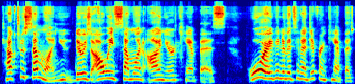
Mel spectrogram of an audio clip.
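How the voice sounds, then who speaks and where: A woman's voice: medium pitch, a bit bright. A woman co-hosting a panel talk show in a chatty, earnest, encouraging and emphatic way.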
